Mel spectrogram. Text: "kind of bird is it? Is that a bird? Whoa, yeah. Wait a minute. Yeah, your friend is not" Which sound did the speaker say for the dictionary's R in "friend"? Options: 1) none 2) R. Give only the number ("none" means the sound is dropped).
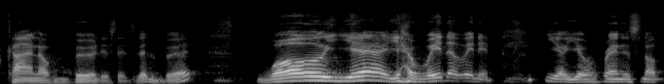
2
